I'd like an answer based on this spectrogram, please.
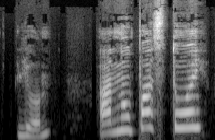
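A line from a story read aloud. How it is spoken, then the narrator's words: Yelling. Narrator (Russian): завопила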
